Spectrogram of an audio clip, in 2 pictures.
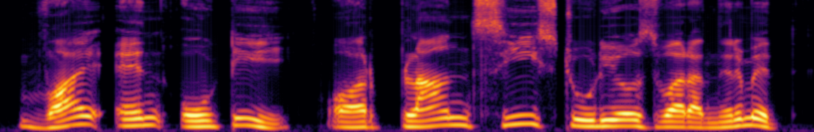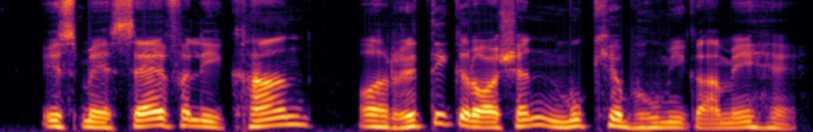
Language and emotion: Hindi, neutral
